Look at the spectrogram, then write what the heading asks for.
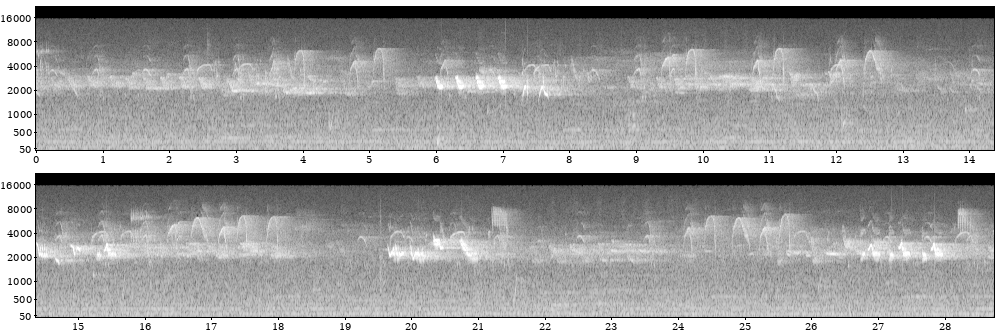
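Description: A bird singing: bursts of rapid, high chirps that come back every few seconds.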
